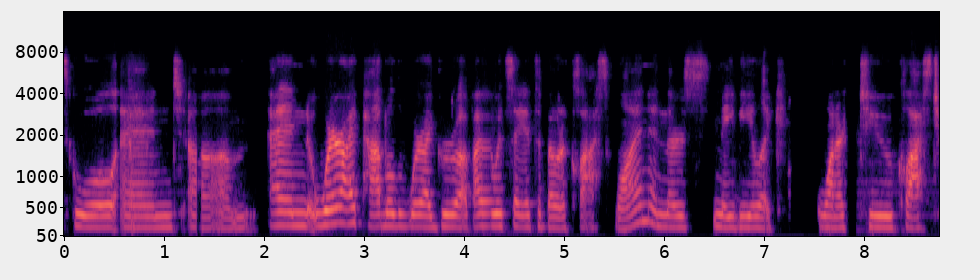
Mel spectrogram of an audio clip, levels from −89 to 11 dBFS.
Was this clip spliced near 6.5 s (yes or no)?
no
